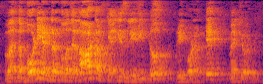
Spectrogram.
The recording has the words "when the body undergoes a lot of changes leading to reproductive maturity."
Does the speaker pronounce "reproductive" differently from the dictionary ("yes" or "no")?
no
